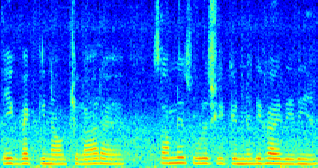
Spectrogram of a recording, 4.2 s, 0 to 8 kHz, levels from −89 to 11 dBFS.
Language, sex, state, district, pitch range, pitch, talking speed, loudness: Hindi, female, Bihar, West Champaran, 220-235 Hz, 230 Hz, 200 wpm, -17 LUFS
